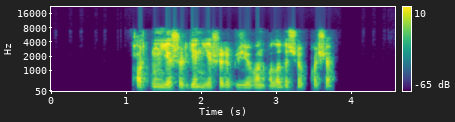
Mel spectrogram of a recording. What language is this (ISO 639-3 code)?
tat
